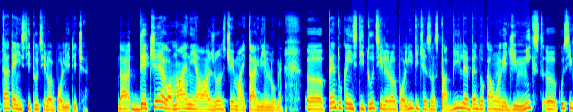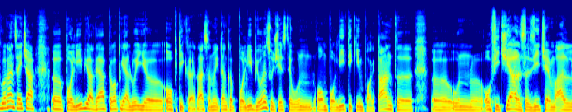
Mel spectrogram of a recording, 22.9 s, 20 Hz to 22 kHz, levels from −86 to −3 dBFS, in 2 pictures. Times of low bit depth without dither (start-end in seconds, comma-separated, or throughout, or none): 7.04-10.57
